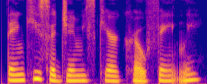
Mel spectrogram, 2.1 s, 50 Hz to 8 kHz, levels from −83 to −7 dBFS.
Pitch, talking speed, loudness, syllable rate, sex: 190 Hz, 175 wpm, -17 LUFS, 5.0 syllables/s, female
